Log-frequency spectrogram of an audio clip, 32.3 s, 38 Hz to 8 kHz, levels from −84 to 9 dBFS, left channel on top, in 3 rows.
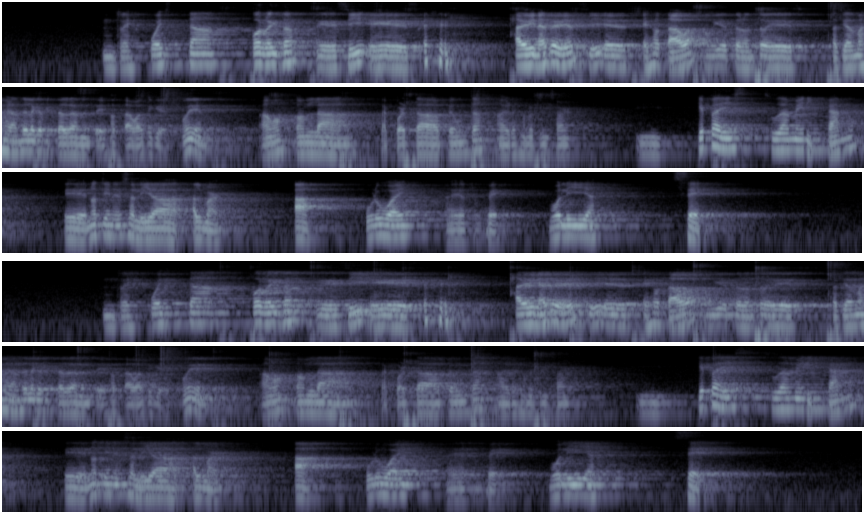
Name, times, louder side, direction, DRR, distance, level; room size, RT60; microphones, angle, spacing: voice 1, 1.3-2.1 2.3-2.7 3.1-5.6 6.4-9.9 10.4-13.4 14.0-15.2 15.5-17.9 18.7-19.0 19.5-20.1 20.4-21.5 22.3-24.3 25.2-25.4 26.1-26.7 27.1-27.8 28.4-29.0 30.0-30.3, left 4 dB, 70° left, 5 dB, 0.6 m, -30 dB
sound 1, 2.7-2.8 3.1-3.2 3.8-4.0 4.3-5.1 5.6-5.7 6.3-6.5 7.1-7.2 7.8-8.0 8.6-8.8 9.4-9.5 10.3-10.4 11.1-11.3 11.7-13.5 14.1-14.2 15.0-15.1 15.8-15.9 16.6-16.7 17.4-17.5 19.0-19.1 19.6-19.7, right 1 dB, 70° right, 4.6 m, -48 dB
14.5 x 13.5 x 7.0 m, 2.5 s
head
